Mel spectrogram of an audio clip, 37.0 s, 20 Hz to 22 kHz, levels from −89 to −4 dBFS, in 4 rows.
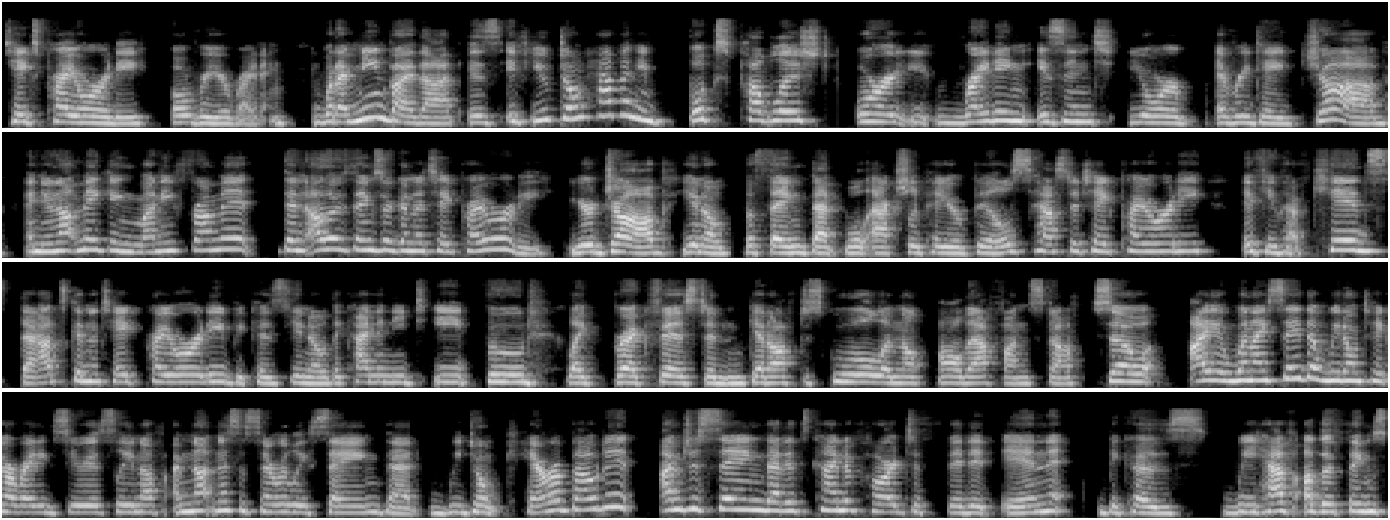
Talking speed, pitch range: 205 wpm, 205-270 Hz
